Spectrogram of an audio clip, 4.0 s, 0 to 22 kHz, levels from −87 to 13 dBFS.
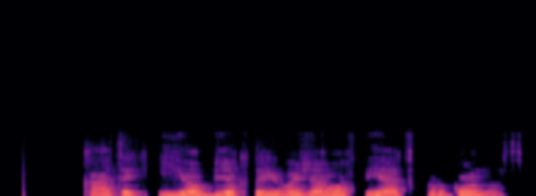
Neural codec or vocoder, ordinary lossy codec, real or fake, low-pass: none; AAC, 48 kbps; real; 7.2 kHz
